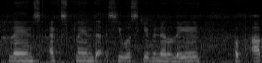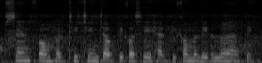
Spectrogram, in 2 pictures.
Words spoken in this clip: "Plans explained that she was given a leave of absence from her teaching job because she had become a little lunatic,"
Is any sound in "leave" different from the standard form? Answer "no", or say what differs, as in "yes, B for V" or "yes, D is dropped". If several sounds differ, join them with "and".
yes, V is dropped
